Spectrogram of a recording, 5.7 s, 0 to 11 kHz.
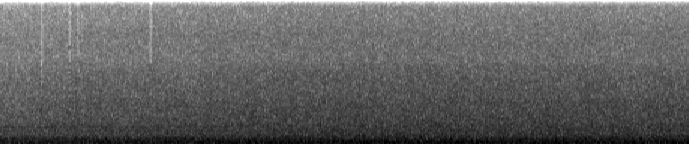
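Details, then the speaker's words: RV camper rooftop air conditioner after sitting a few years: steady rush of air, no compressor hum; fan draws 2.6 amps, compressor draws none on clamp meter, either not running or no amperage; fan running, compressor not running. "Yeah, the fan's pulling 2.6 amps. But the compressor either isn't running at all or it's pulling no amperage."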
